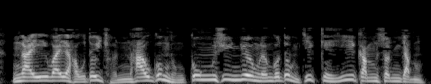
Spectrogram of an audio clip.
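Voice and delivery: plain reading voice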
